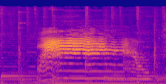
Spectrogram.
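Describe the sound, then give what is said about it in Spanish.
A single long, drawn-out cat meow, fairly loud, rising at the start and then holding a wavering, whiny tone for about two seconds before trailing off. “Soy el gato pelado.”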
